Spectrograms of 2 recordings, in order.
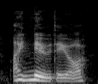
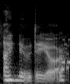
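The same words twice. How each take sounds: First: Lightly British paranoid prisoner; a hint of a British accent. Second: Said in the usual way. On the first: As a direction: say it with a slight British lilt. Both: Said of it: "he's not British".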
